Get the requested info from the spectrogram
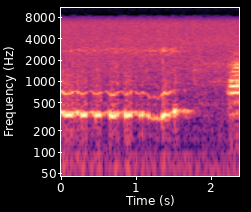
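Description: A woman humming unaccompanied, holding one long low note with a slight waver, which stops shortly before the end.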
